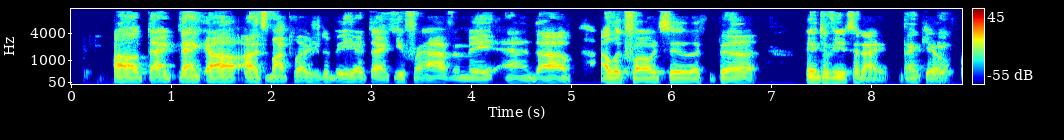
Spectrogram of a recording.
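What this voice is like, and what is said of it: New York accent. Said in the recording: “we are endlessly just enraptured with the New York accent.”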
